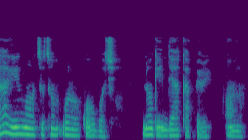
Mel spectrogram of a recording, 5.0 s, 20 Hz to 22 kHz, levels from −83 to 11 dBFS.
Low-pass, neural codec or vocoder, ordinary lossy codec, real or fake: 7.2 kHz; none; none; real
